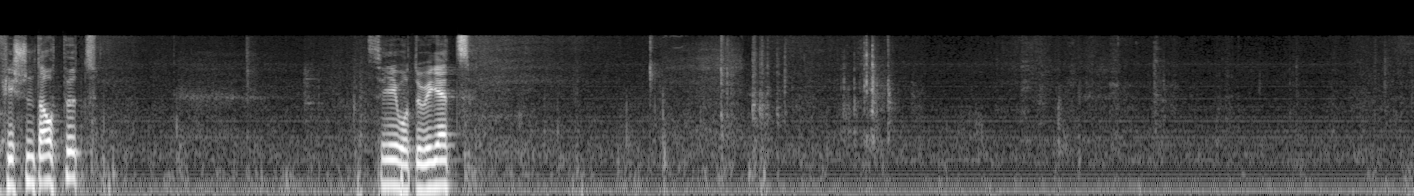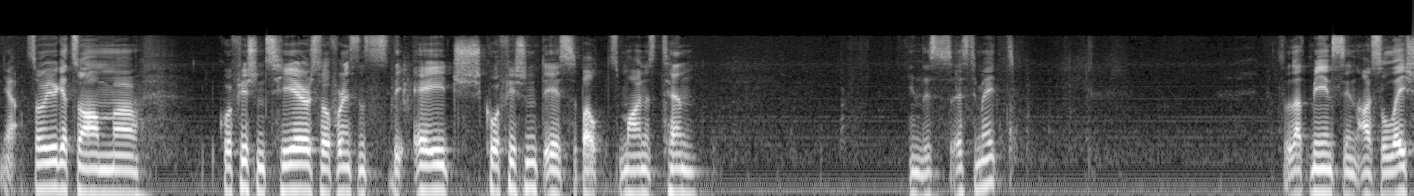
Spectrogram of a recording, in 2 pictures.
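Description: An elderly man lectures calmly in a room with slight echo, with long pauses.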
